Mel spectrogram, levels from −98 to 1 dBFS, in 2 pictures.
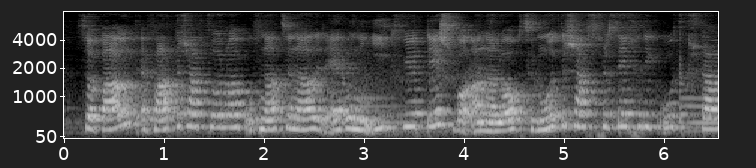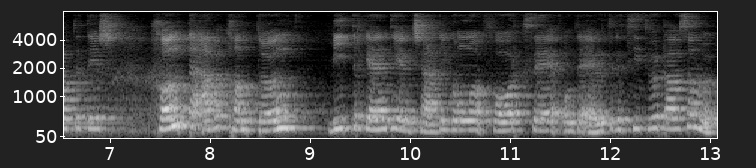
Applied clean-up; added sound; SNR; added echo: none; Guitar; 19 dB; reverberation time 0.6 s.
